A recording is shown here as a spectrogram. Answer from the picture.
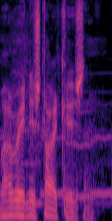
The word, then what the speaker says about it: Marinus Dijkhuizen: Again, I think I'm saying his name incorrectly, but I'll go with it. – Marinus Dijkhuizen. – There you go.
